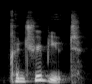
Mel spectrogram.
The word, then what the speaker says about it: contribute: T contribute contribute but the stop T is more natural and more common contribute to stop the air with the tongue and don't release the T contribute remember to put the stress on the second syllable contribute contribute besides I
